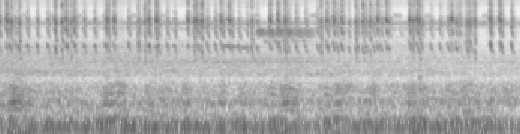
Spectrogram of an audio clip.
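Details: Several hummingbirds chatter to each other while being hand fed: dense bursts of sharp, high chips and twittering ticks, with a brief buzzy note midway, over a low steady hum.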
